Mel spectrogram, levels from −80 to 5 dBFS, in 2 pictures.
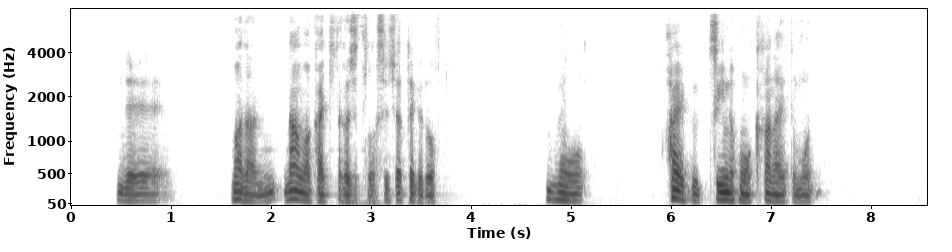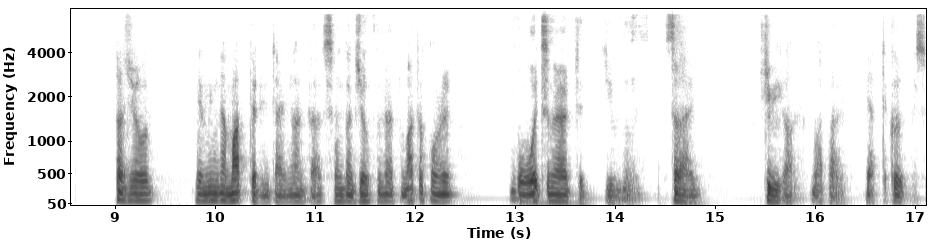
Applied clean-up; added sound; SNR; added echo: neural mask model DeepFilterNet 3.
